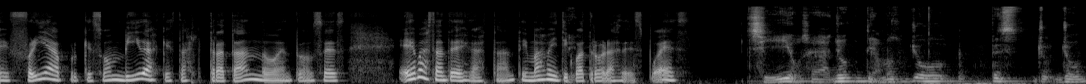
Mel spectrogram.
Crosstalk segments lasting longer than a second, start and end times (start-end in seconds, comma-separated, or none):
none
